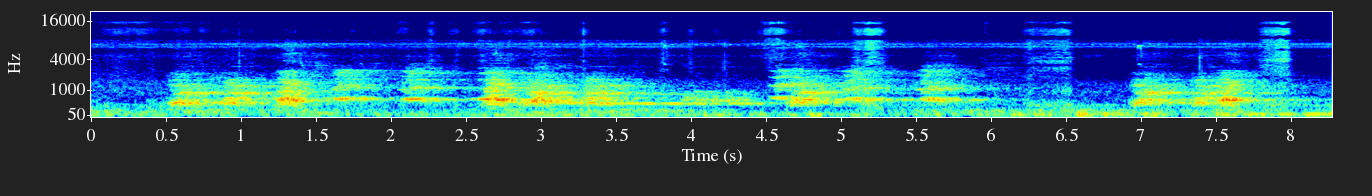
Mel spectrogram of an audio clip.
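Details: Huge black Great Dane recorded 10/08/2022, giving a series of deep, tonal, drawn-out barks in clustered bursts with short pauses between them over a low background hum.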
